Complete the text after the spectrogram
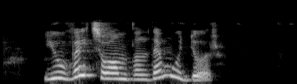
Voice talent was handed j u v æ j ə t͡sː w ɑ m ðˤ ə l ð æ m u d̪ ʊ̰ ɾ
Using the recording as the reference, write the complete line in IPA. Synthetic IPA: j u v æ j ə t͡sː w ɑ m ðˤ ə l ð æ m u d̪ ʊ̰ ɾ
